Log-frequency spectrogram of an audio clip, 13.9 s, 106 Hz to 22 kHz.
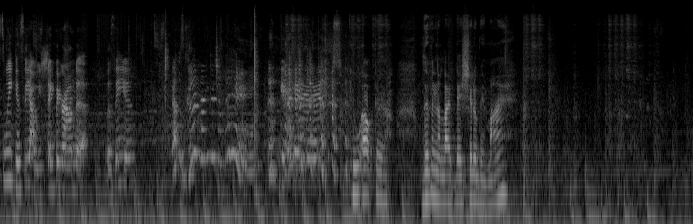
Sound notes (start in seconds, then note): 5.3 laughings; 10.8 brooding music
